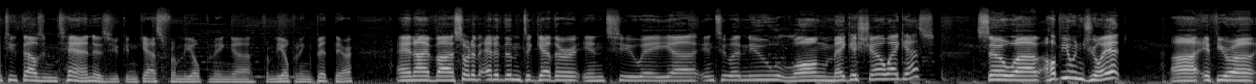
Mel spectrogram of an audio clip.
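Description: A man's voice: high voice, a bit bright. A man hosting a comedy podcast, talking casually and solo in a wry, self-deprecating, rambling way.

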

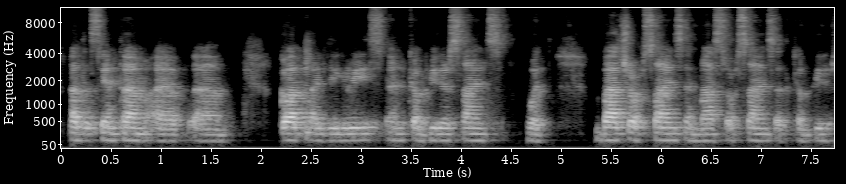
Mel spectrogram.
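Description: A middle-aged man from Afghanistan, a native Persian speaker with an Afghan accent, giving an informal, halting and meandering tutorial talk. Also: mid-range voice. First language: Persian (Farsi). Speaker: computer science instructor. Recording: roomy echo, distant microphone.

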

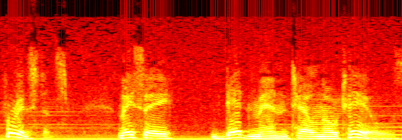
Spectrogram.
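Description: Male mystery narrator, sardonic and suspenseful, measured delivery, vintage radio sound, soft music underneath. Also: medium pitch, big pitch swings. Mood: wry, ominous. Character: wry, ominous mystery story host. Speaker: host and narrator. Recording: muffled old radio broadcast, faint music.

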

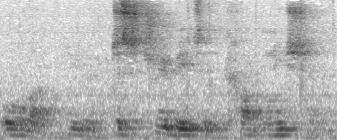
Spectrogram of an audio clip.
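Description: A man's voice: mid-range voice, fairly even intonation, unhurried, slight background noise. An older man explaining academic ideas on a conference panel in a precise, lecturing way with some stumbles. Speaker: keynote speaker. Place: lecture hall, indoors, standing. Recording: echoey hall from a distance.

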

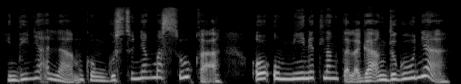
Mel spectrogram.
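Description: A woman's voice: on the high side, big pitch swings, normal speed, darkish tone, no room sound, clean studio sound. A woman narrator reading a scripted dramatic story.

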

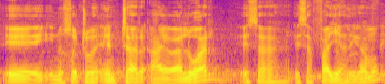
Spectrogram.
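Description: A man's voice: fairly low pitch, normal speed. A man, an engineering consultant explaining plans methodically in a wood-paneled room into handheld microphones. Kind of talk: press statement. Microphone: cluster of handheld microphones.

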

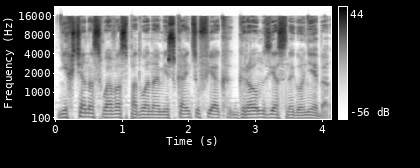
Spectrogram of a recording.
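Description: A man's voice: on the low side, fairly even intonation, normal speed, faint music behind. A man delivering scripted documentary narration as the host of a true-crime podcast.

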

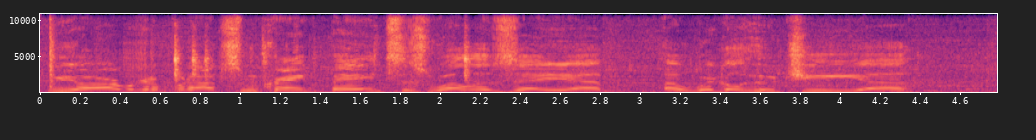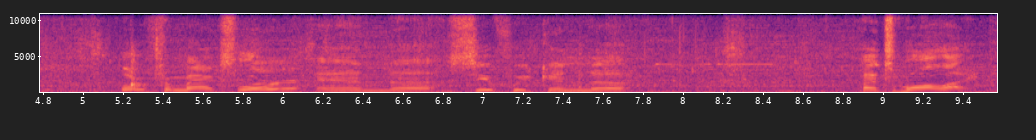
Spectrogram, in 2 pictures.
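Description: A man's voice: high voice, moderate pace. A middle-aged man, a fishing guide, explaining lures and trolling in a matter-of-fact way from a small boat outdoors on a lake, on a lapel mic. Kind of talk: on-the-water fishing show explanation. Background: background music.

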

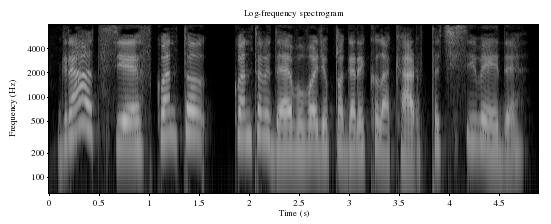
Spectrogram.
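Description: High-pitched chatty woman, dull recording. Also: unhurried, dry recording. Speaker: narrator voicing a toy-game roleplay video. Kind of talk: casual improvised roleplay narration of a daily routine.

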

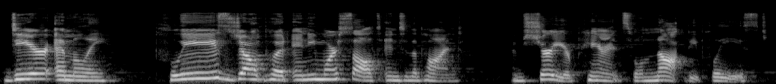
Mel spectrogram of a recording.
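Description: A woman voicing a polite, patient male schoolteacher in a storybook, reading correcting letters in a measured, formal way. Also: mid-range voice, a bit bright. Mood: patient, firm.

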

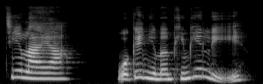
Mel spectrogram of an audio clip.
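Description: A woman's voice: mid-range voice, huge pitch swings, a little slow, fairly bright tone, exaggerated voice. An imperious matron from a storybook, played by a woman reader. She is spiteful and mocking under a syrupy sweetness, every phrase loaded with insinuation. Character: domineering, falsely sweet wealthy wife, spiteful and mocking.

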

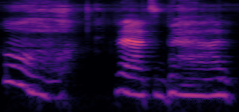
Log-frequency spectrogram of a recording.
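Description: A woman, talking casually and reading to children in an animated, expressive way, like an elementary teacher. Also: medium pitch, very slow. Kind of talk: casual video message and children's read-aloud. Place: small bedroom at home, indoors. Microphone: laptop webcam at desk distance.

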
